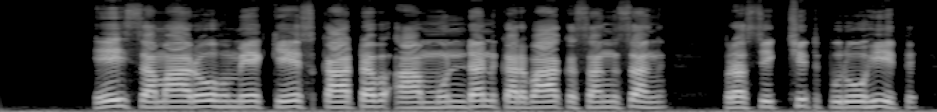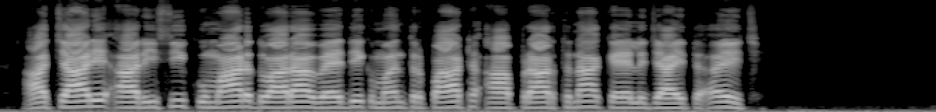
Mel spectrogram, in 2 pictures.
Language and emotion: Maithili, neutral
